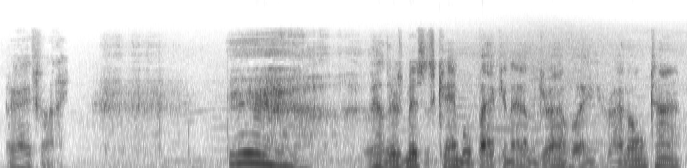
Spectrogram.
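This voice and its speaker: A man's voice: mid-range voice, lively intonation, a little slow, natural voice. Casting: male actor as a dry-humored cop partner, mid voice, tired drawl, noisy radio recording. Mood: weary. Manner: dry, wry and weary. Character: wisecracking police partner on a stakeout. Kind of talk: 1940s radio acting.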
